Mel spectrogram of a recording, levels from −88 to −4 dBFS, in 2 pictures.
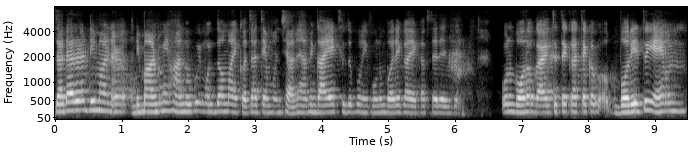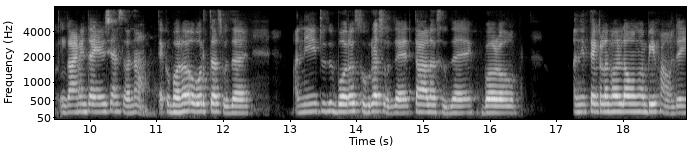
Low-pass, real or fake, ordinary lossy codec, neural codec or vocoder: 7.2 kHz; fake; none; codec, 16 kHz, 2 kbps, X-Codec, HuBERT features, trained on LibriSpeech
